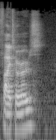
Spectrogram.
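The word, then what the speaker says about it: FighterZ: ball z fighters yeah apparently it's supposed to be pronounced fighters or fighter Z I can remember of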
